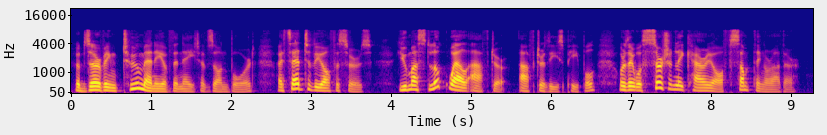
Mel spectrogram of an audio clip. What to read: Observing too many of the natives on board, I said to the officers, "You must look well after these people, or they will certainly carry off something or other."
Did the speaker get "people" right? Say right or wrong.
right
